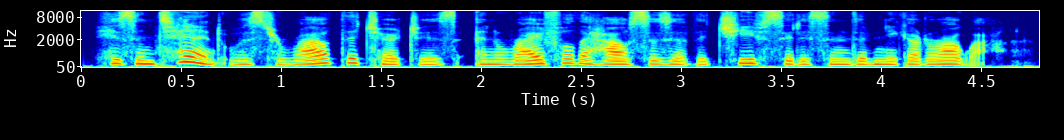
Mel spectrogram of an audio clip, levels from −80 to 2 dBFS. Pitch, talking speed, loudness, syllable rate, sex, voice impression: 200 Hz, 215 wpm, -18 LUFS, 5.9 syllables/s, female, feminine, adult-like, slightly soft, fluent, refreshing, friendly, kind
